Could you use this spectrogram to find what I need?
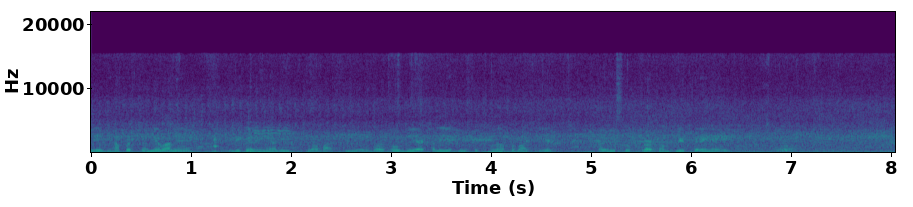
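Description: A young man talks to the listener outdoors, close by.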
